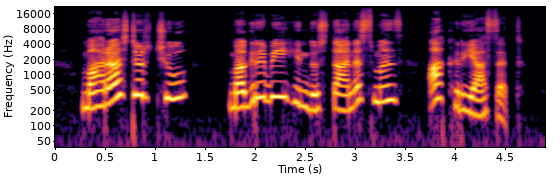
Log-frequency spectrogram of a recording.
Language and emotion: Kashmiri, neutral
